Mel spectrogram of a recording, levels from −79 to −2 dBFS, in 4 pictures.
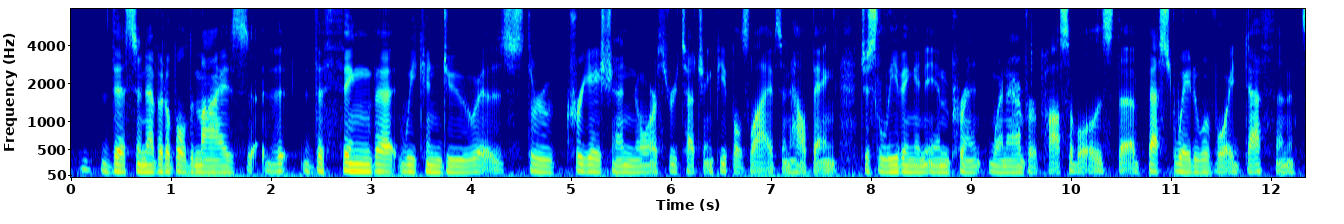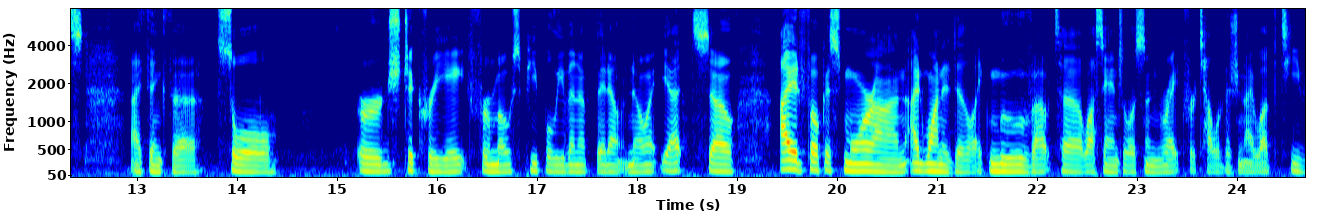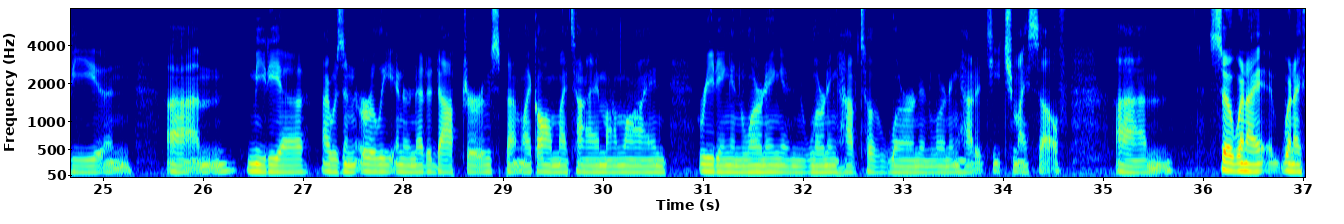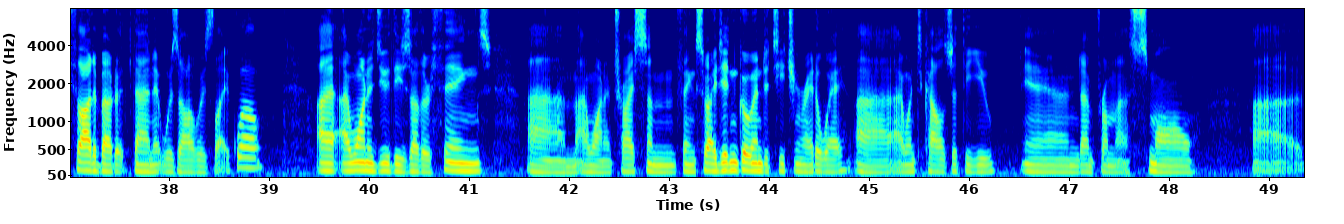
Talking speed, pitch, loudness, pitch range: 190 wpm, 115 Hz, -34 LUFS, 110-125 Hz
